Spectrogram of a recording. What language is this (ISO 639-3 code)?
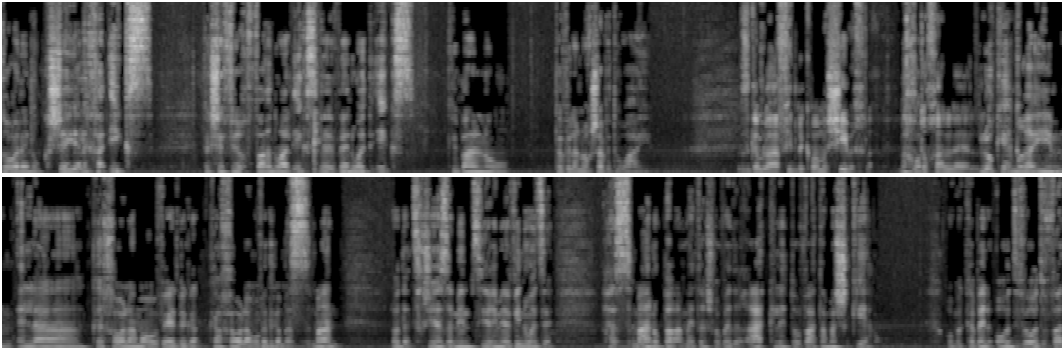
heb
